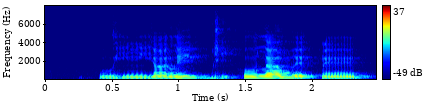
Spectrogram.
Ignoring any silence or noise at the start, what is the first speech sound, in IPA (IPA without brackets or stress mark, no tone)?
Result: k͡p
